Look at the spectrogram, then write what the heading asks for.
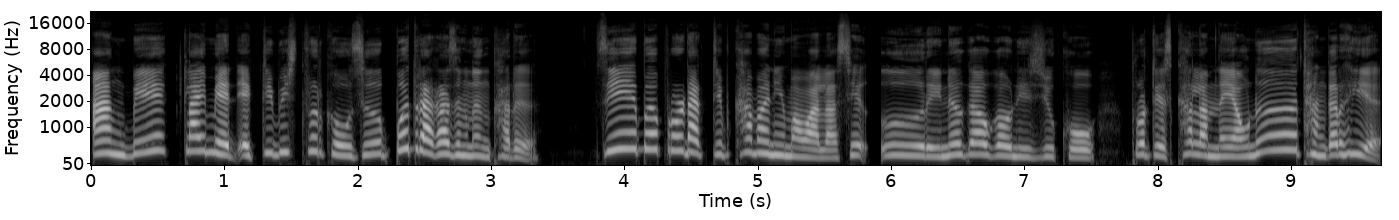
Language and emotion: Bodo, angry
